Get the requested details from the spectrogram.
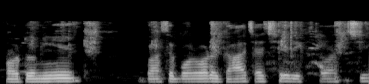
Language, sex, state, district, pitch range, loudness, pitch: Bengali, male, West Bengal, Paschim Medinipur, 130-140 Hz, -20 LUFS, 135 Hz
